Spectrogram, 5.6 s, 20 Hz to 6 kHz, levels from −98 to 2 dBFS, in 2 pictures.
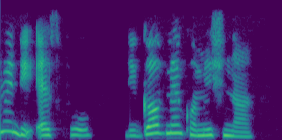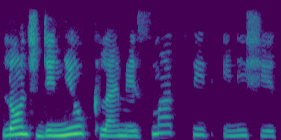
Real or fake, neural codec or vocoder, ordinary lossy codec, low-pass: real; none; none; 5.4 kHz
